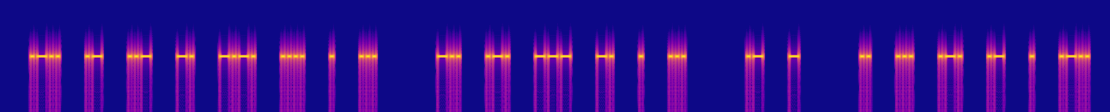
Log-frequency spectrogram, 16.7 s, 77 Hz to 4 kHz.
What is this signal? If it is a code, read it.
Morse code, heard as a keyed tone, about 25 wpm, spaced as for 15 wpm, 550 Hz. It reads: LAUNCHES DRONES AT ISRAEL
